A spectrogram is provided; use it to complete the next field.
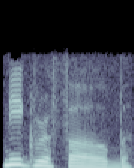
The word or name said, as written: negrophobe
